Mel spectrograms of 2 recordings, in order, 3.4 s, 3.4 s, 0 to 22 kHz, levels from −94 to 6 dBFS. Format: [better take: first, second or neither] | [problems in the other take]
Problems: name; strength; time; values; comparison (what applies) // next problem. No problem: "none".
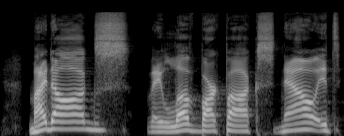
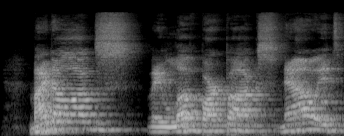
first | off-mic speech; far // room echo; slight; dies away in 0.5 s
